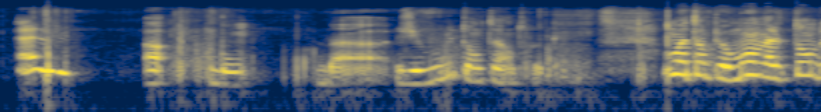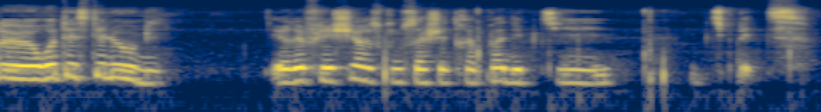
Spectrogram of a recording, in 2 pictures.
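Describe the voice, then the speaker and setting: Slow, gravelly woman gaming. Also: mid-range voice, muffled recording, slight background noise. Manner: chatty, addresses viewers directly, slips into soft asides. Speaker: gaming streamer. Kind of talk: casual let's-play commentary.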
